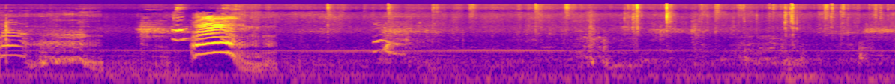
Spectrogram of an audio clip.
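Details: Newborn kittens with their mother: one loud, strained meow that rises and falls, preceded by a softer cry, then mostly quiet hum with faint clicks and rustles.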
